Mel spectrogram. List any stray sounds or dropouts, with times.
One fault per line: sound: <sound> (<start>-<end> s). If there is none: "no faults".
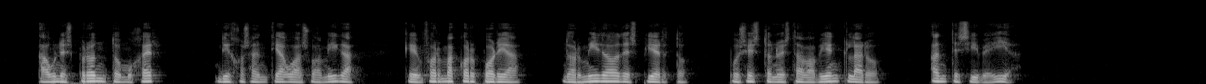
no faults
